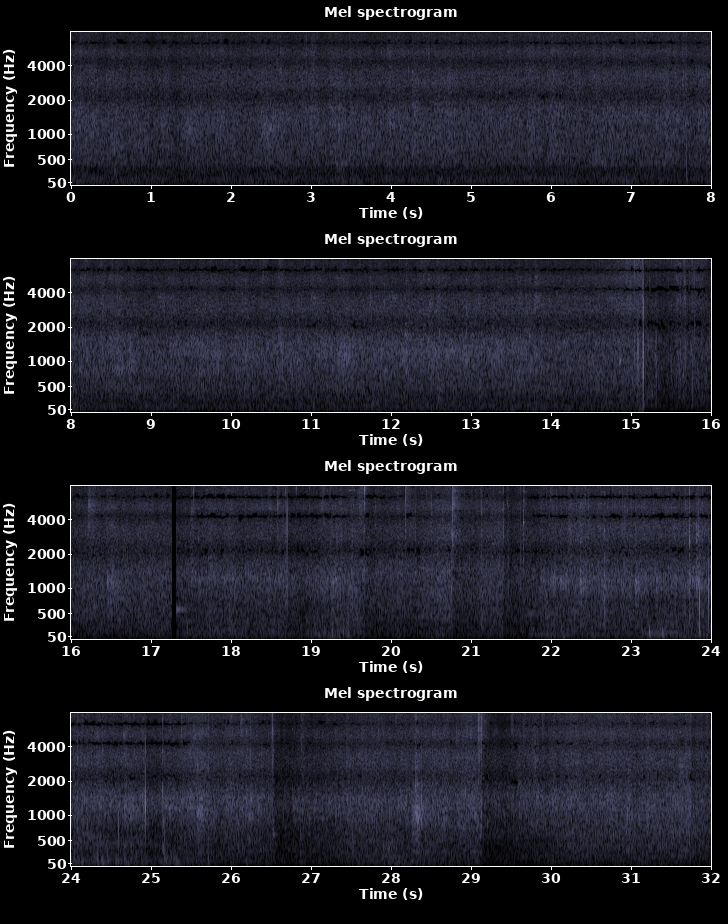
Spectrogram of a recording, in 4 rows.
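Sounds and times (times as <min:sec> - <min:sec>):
rain pattering: 0:00.0 - 0:32.0.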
